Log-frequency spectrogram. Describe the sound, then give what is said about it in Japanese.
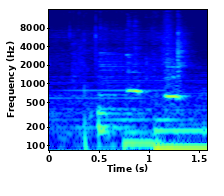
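A mechanical trick clock chimes, sounding a few sustained, ringing tones one after another over a low steady hum, fairly soft, with no one talking. “すいません仕掛け時計が鳴っておりますすいません仕掛け時計が鳴っちゃいましたねそうそのまま流すっていう まちょっとご了承ください”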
